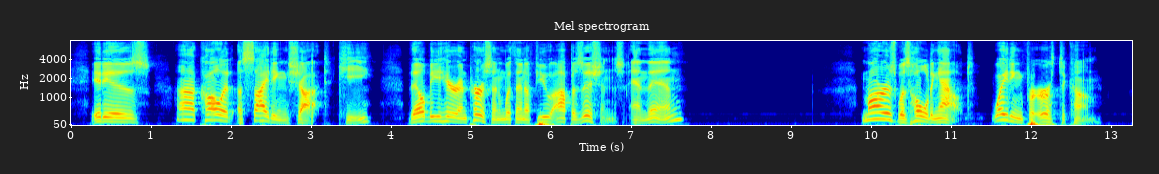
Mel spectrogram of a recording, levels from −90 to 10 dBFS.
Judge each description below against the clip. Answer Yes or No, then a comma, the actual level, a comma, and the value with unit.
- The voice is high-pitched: No, medium, 140 Hz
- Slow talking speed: Yes, slow, 130 wpm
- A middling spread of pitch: No, wide, 7.1 semitones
